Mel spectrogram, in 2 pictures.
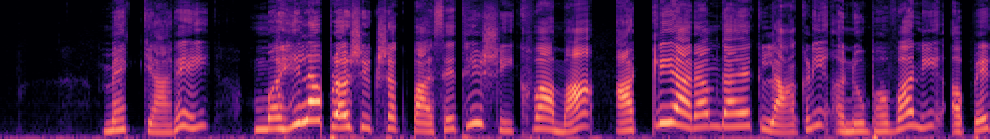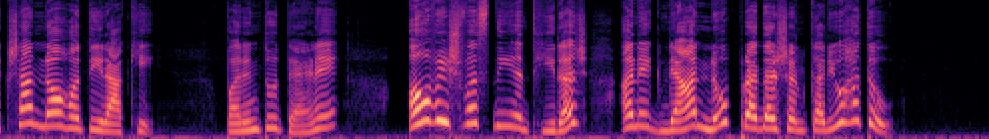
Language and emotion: Gujarati, surprised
